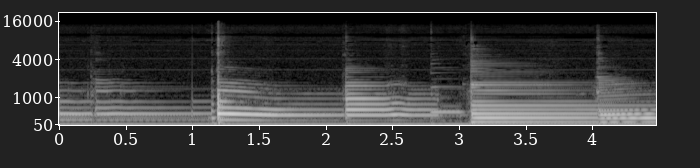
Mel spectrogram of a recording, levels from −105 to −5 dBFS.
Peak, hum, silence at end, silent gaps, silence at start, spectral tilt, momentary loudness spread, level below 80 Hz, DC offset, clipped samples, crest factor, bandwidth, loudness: -16 dBFS; none; 0 s; none; 0 s; -8 dB/octave; 11 LU; -46 dBFS; under 0.1%; under 0.1%; 18 dB; 13 kHz; -35 LUFS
